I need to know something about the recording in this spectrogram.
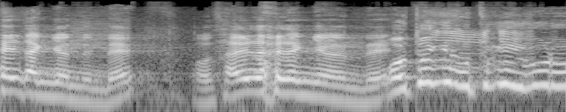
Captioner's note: panicking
